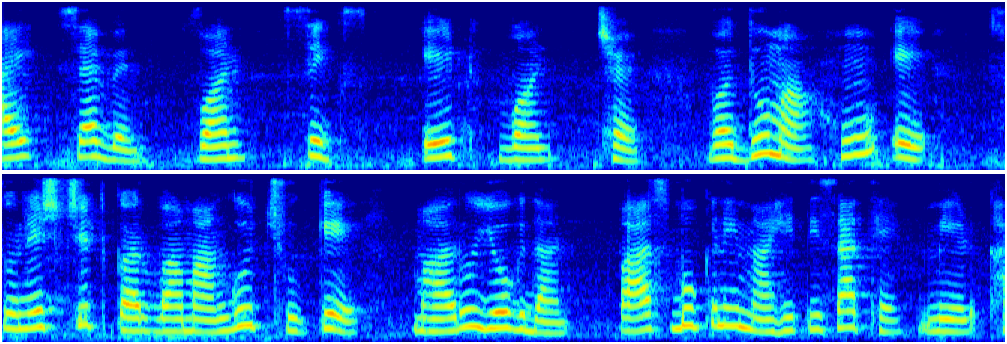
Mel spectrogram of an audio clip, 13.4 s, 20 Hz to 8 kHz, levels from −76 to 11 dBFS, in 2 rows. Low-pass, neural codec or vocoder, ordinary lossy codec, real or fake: 7.2 kHz; vocoder, 22.05 kHz, 80 mel bands, WaveNeXt; AAC, 32 kbps; fake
